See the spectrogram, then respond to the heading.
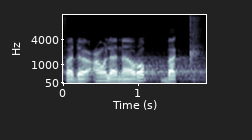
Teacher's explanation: Kalau kita berhenti huruf kaf sukun ini ada hams, ada desiran nafas, kita keluarkan sedikit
